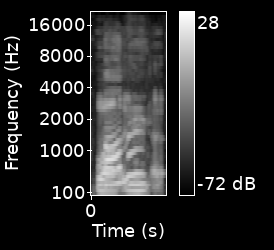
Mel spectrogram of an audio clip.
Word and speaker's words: Baltimore: of the pockets where the old pronunciation is retained is that right Baltimore balore not always Baltimore but part of Maryland New Jersey and eastern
